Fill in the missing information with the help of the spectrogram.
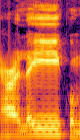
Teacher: علیکم لی یا لین ہے، تھوڑا نرمی کے ساتھ کھینچ کر ادا کریں گے۔ کم میم ساکن کے بعد را آیا ہے، اظہار شفوی ہوگا، یہاں پر اخفا گنہ نہیں ہوگا۔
